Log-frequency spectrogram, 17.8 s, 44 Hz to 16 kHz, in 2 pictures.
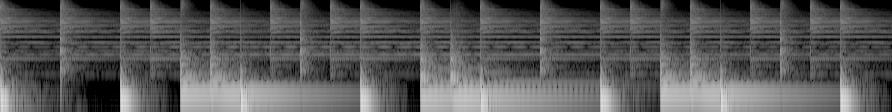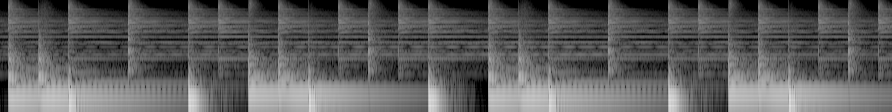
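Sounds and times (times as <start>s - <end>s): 
mambo drum beat: 0.0s - 0.2s, 2.1s - 2.8s, 3.6s - 6.2s, 6.9s - 7.5s, 8.4s - 12.5s, 13.2s - 17.2s.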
